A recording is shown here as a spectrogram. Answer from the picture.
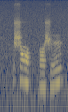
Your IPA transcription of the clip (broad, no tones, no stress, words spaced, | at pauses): ʃɔkːɔʃø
